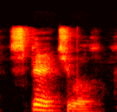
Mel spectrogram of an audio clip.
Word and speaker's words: spiritual: spiritual so the TU the T sound can turn into CH spiritual but people don't usually say it like T they say CH spiritual spiritual yeah and it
